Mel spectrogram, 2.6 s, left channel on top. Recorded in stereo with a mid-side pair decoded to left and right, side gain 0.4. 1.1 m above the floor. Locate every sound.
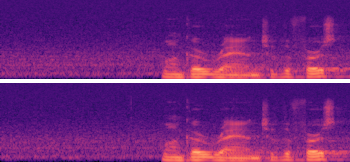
1.2 s a man speaking: 15° right, 0.6 m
